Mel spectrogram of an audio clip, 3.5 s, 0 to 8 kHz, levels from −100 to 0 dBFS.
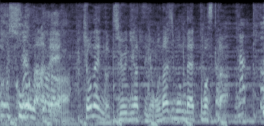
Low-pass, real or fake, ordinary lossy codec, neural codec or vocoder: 7.2 kHz; fake; none; vocoder, 22.05 kHz, 80 mel bands, WaveNeXt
